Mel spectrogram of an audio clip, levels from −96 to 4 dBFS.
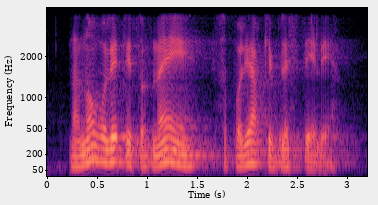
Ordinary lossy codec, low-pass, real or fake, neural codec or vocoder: none; 3.6 kHz; real; none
